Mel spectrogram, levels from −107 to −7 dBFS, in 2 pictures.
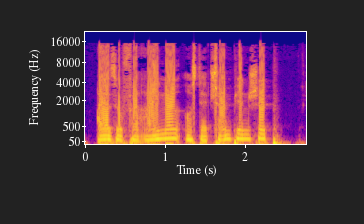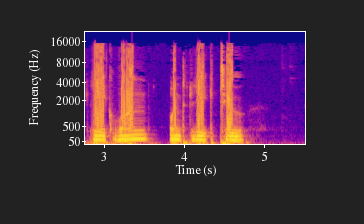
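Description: Throughout the speech, integer overflow pushes peaks about 4 dB past the largest integer, and a small fraction of samples, around half a percent, wrap to the opposite sign instead of being limited. Loud syllables crack violently. The waveform shows sudden vertical jumps to the opposite sign, and the spectrogram shows broadband vertical streaks.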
